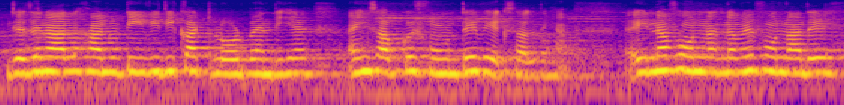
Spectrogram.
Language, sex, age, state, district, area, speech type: Punjabi, female, 18-30, Punjab, Amritsar, urban, spontaneous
